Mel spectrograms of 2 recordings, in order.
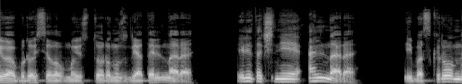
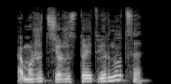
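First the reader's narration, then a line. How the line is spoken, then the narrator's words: Timid suggestion. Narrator (Russian): робко предложила Айлина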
